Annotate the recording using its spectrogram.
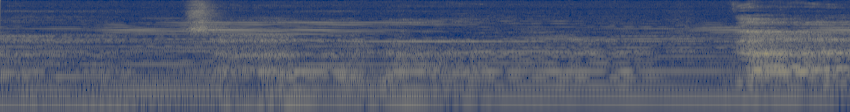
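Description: Male voice singing a slow alaap in raga Gaurimanjari over a steady drone, holding notes and gliding between them, with a new phrase beginning near the end.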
